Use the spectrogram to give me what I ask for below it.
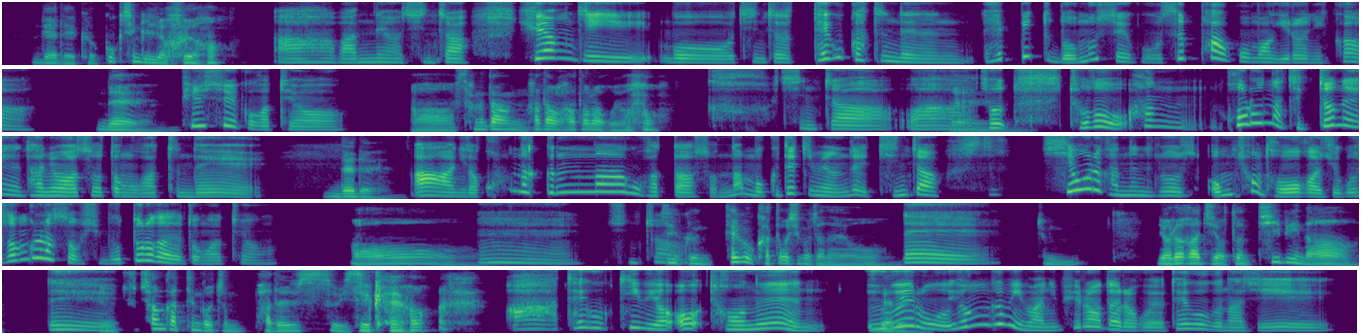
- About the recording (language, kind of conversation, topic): Korean, unstructured, 여행할 때 가장 중요하게 생각하는 것은 무엇인가요?
- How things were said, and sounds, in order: laughing while speaking: "챙기려고요"; laughing while speaking: "하더라고요"; other noise; laughing while speaking: "있을까요?"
